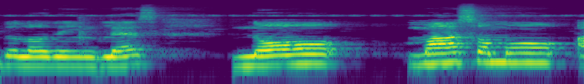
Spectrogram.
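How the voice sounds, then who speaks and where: Speech comes at a very slow pace, its intonation fairly even. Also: woman. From New York, US, Panamanian family. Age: 20s. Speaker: Peace Corps volunteer. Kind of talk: casual interview.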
